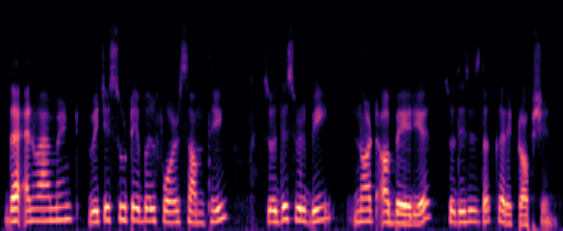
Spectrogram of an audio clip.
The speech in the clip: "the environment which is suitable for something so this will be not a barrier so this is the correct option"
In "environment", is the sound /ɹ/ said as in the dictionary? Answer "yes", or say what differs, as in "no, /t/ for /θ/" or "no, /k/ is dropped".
no, /ɹ/ is dropped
